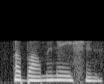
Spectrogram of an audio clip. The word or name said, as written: abomination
